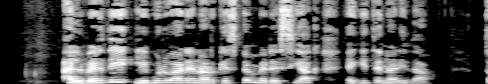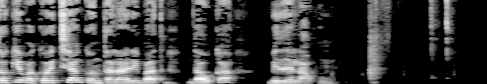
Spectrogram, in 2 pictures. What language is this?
Basque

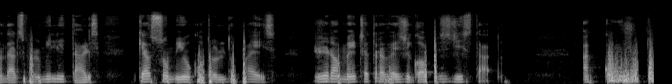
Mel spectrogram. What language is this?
Portuguese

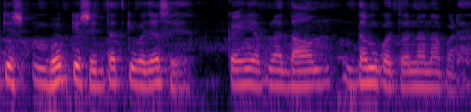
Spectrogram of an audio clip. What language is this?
Urdu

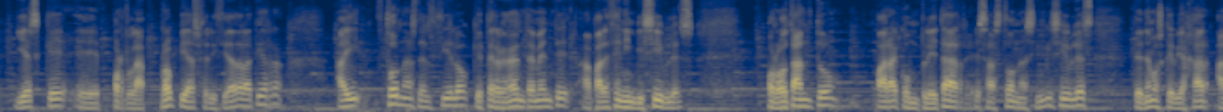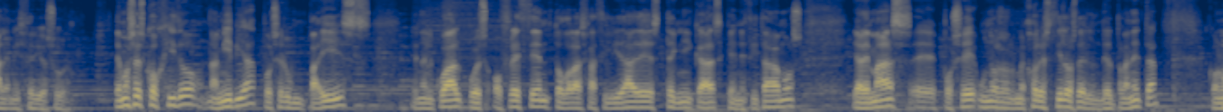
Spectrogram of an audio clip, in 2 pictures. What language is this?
Spanish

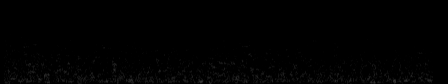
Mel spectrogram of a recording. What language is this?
Swahili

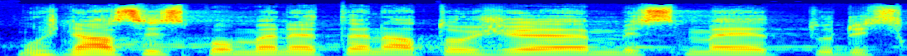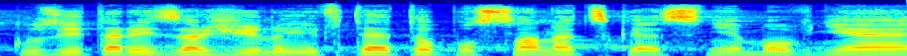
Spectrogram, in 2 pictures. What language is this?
Czech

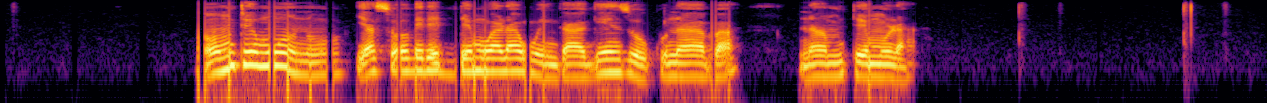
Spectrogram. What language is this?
Ganda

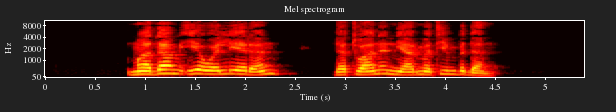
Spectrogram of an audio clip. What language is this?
Central Kurdish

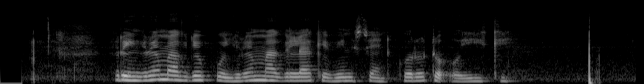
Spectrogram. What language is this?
Luo (Kenya and Tanzania)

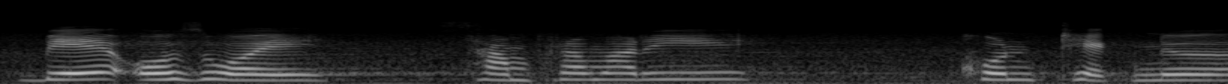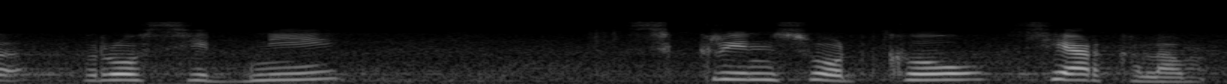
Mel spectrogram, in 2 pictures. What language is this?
Bodo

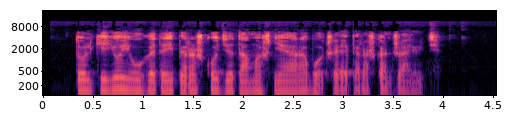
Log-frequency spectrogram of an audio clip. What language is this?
Belarusian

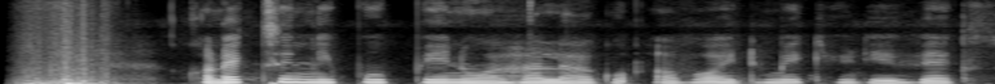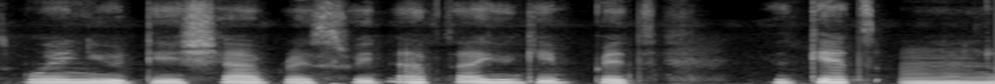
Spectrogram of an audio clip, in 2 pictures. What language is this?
Nigerian Pidgin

